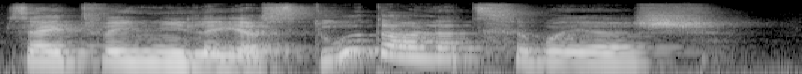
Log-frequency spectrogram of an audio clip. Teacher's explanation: did you hear that I pronounced the word dann, da?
